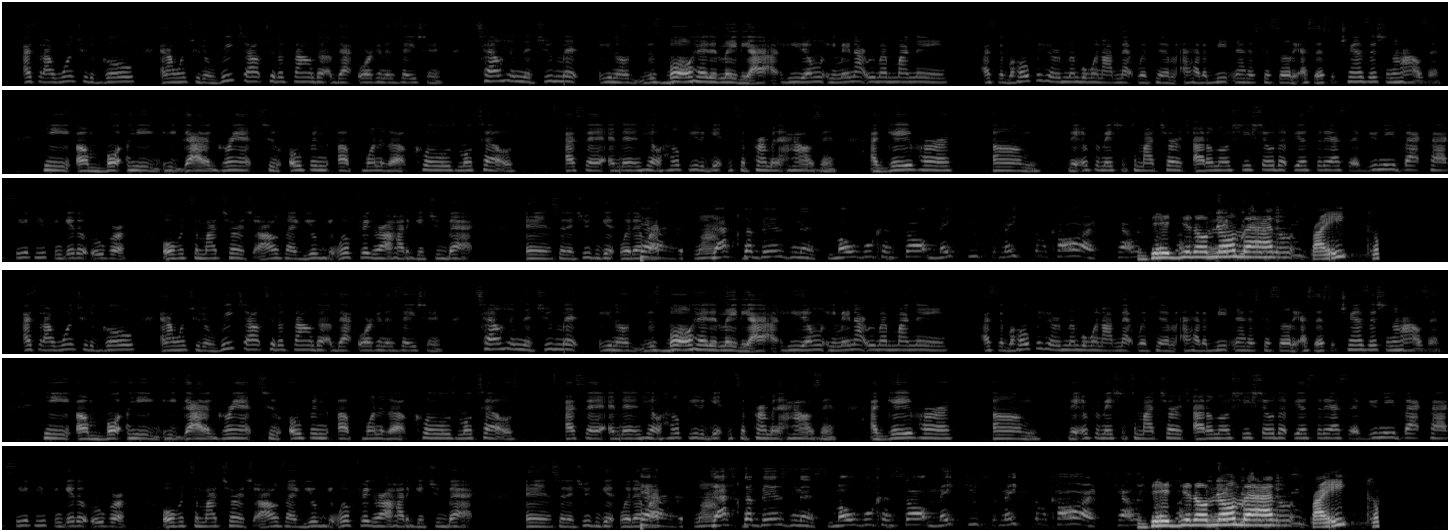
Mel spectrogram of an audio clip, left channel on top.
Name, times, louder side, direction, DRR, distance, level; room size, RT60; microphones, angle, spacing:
voice 1, 0.2-4.4 4.8-9.5 9.8-19.6 20.1-24.0 24.4-24.8 25.1-30.2 30.5-33.6 34.1-35.5 35.8-36.1 40.9-41.8, right 1 dB, 5° right, 6.3 m, -42 dB
voice 2, 35.3-35.6 36.0-42.0, right 3 dB, 70° right, 7.7 m, -42 dB
voice 3, 40.3-41.7 42.0-42.7, right 5 dB, 30° right, 0.3 m, -25 dB
head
